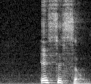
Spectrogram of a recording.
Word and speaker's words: exceção: Qual que é a sílaba tônica? Exceção. Palavra que demorou mais e foi pronunciada com maior intensidade. Ou melhor, a sílaba que foi pronunciada com mais intensidade e demorou mais tempo foi a silabação. Então é a sílaba tônica. Como é a última, nós chamamos de oxítona.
